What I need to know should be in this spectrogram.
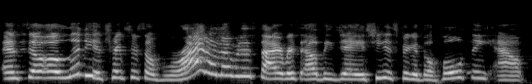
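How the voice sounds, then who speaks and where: A woman with a high voice recaps a TV episode in casual chat, emphatic and expressive. She laughs often, and the audio sounds a bit dull and lo-fi. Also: fairly quick. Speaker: podcast co-host.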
